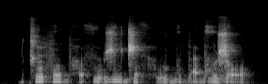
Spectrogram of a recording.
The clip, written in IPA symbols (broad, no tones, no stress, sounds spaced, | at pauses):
t͡ɕ õ f o b h ɔ̰ θ ð ṵ ʒ i d͡ʒ ɛ θ h ṵ l b ɯ b a̰ b ɣ u ʐ ɔ̰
